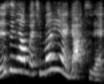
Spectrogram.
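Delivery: excited yell, high and swooping pitch. Sharing the total after opening the day's mail, yelling. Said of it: "I'm sorry, I'm yelling".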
